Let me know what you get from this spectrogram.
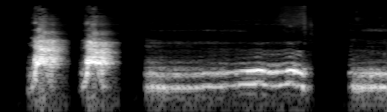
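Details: Frightened Chihuahua facing a stuffed animal horse: two sharp barks in quick succession, then a sustained low growl that swells slightly before breaking off and starting again.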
